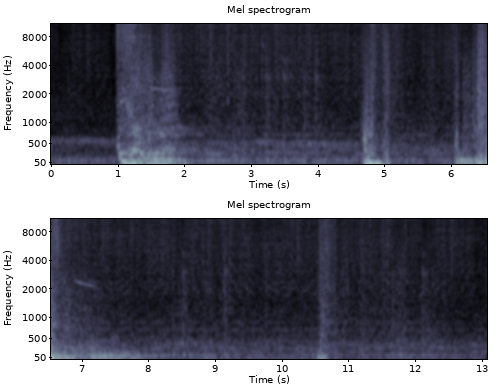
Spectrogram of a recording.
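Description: A lightsaber hums and swooshes as it is swung.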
